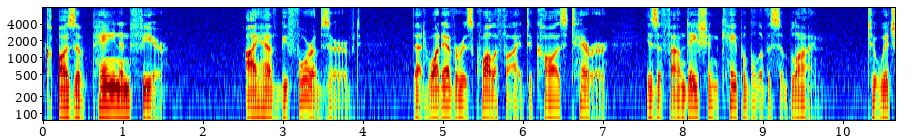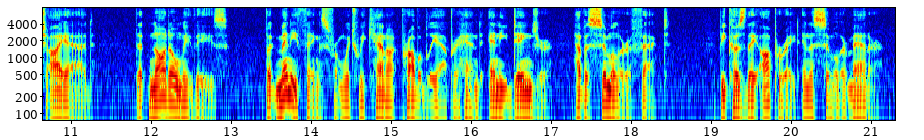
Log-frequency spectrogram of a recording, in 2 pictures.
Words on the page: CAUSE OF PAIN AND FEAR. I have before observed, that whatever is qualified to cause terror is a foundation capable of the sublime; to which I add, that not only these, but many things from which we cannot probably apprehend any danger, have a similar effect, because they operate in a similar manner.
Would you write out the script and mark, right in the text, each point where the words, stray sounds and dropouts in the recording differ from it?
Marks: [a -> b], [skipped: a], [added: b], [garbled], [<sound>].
CAUSE [dropout] OF PAIN AND FEAR. I have before observed, that whatever is qualified to cause terror is a foundation capable of the sublime; to which I add, that not only these, but many things from which we cannot probably apprehend any danger, have a similar effect, because they operate in a similar manner.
